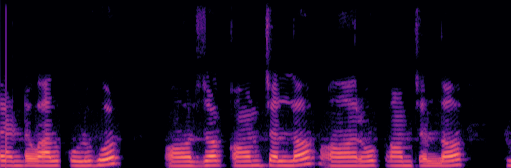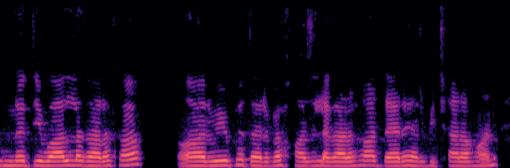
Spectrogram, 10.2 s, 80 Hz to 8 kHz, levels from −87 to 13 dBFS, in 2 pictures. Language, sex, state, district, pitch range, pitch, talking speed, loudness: Hindi, female, Uttarakhand, Uttarkashi, 205-225 Hz, 215 Hz, 160 wpm, -21 LUFS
